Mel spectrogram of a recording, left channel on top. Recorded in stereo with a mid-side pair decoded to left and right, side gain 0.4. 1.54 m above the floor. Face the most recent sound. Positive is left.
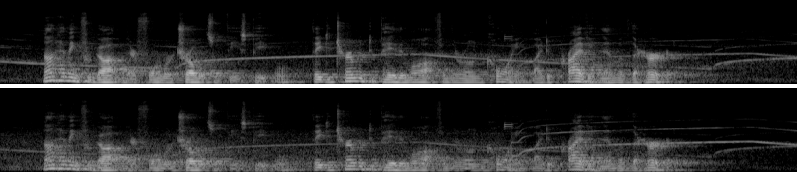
turn(degrees=35)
